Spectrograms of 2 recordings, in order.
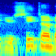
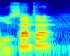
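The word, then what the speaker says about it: Uceta: Last year, the preseason like pronunciation guide or whatever, it said Yuseta, but it's actually Yuseta. So good to know.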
